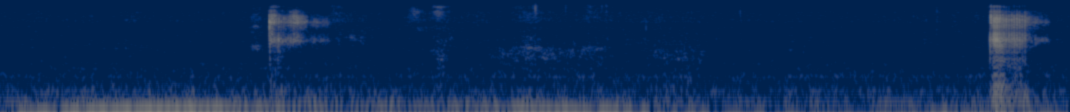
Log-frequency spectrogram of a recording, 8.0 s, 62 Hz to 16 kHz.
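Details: Low, rumbling breaths from a snoring 10-week-old Shih Tzu puppy, a soft rattle rising and falling over several seconds, broken by two sharper snorts.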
